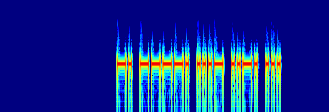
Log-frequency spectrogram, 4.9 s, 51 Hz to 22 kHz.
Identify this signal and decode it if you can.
Morse code, heard as a keyed tone, about 28 wpm, 700 Hz. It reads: N9VFS
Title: USA Call Signs - 5 Characters - Repeated 2x - 28wpm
